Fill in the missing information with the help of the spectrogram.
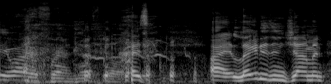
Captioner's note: all chuckling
